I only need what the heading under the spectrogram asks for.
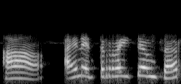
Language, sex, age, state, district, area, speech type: Malayalam, female, 18-30, Kerala, Wayanad, rural, conversation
